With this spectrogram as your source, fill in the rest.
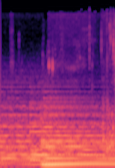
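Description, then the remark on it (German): A brief sip of water: soft wet squishing and a swallow lasting under two seconds, with no one talking. “Schlau, ich brauche für die Stimme Wasser und so.”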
